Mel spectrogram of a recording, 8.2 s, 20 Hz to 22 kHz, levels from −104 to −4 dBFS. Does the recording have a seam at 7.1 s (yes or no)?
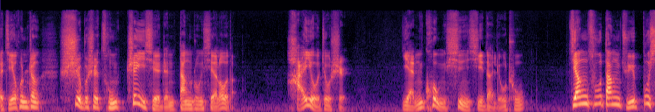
yes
